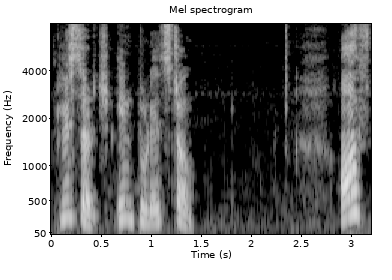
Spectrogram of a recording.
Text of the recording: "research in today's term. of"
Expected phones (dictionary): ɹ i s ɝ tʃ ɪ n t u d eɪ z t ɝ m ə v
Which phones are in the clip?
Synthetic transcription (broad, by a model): ɹ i s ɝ tʃ ɪ n t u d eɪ s t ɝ ə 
